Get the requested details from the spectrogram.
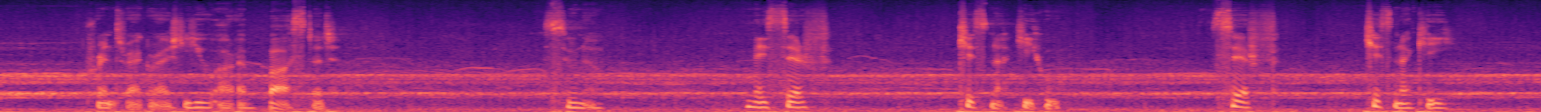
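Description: A young woman speaks in short, upset bursts close by.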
